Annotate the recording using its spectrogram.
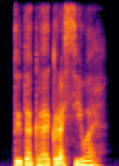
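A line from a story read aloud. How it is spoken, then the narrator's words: Quiet speech. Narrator (Russian): негромко сказал он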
